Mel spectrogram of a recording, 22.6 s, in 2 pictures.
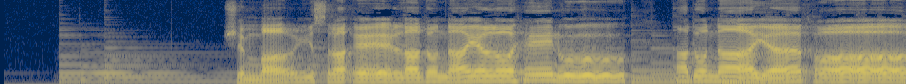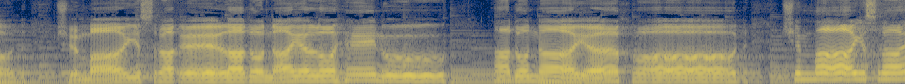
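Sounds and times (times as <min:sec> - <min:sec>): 
person singing a prayer: 0:02.8 - 0:22.6.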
